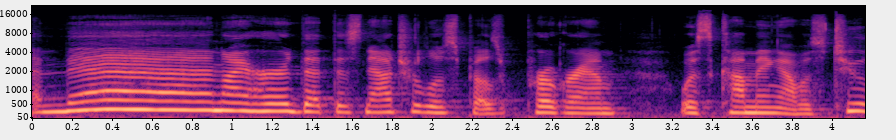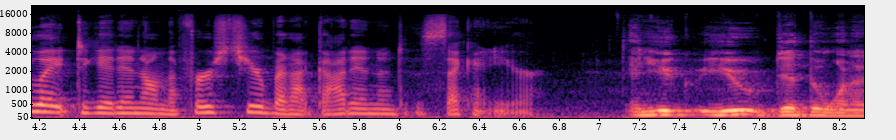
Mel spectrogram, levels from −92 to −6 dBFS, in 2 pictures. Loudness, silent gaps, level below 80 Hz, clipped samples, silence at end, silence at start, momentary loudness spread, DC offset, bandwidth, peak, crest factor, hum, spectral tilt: -26 LUFS; none; -50 dBFS; under 0.1%; 0 s; 0 s; 14 LU; under 0.1%; 16 kHz; -10 dBFS; 16 dB; none; -6 dB/octave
